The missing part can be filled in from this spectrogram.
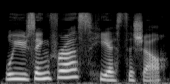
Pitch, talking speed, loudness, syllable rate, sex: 245 Hz, 315 wpm, -17 LUFS, 6.0 syllables/s, female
